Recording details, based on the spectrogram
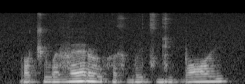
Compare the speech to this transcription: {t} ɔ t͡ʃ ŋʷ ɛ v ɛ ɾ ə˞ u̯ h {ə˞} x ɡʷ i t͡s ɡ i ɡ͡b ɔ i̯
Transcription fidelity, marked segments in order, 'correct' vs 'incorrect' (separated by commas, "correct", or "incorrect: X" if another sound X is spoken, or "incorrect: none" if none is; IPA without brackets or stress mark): incorrect: ɾ, incorrect: ə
